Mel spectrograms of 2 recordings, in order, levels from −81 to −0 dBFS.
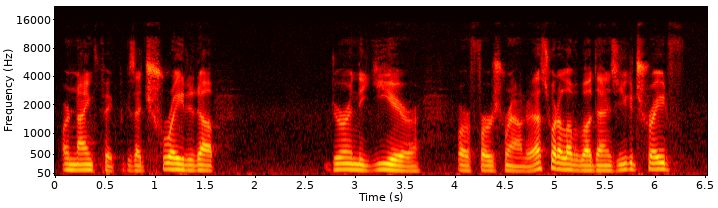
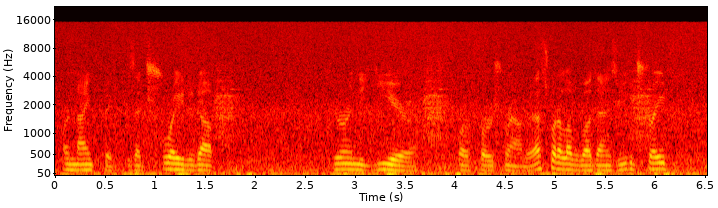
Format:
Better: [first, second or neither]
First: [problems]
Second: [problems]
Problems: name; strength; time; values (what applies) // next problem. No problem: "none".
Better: first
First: hiss; faint; throughout; 25 dB below the speech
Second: hiss; loud; throughout; 3 dB below the speech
